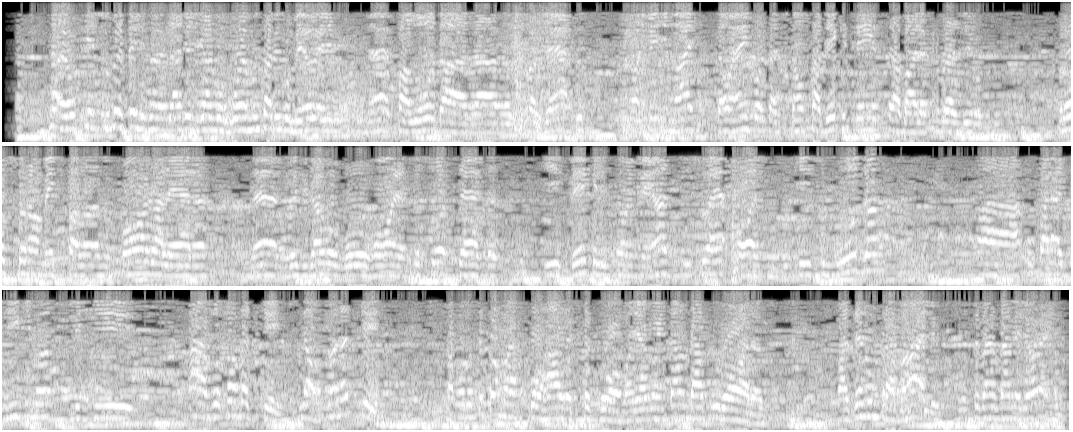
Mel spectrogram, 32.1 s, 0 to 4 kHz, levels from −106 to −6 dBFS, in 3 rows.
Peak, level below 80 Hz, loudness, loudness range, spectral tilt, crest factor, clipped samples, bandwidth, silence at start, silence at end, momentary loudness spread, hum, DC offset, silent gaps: 0 dBFS; -16 dBFS; -6 LUFS; 2 LU; -10 dB/octave; 6 dB; 8%; 4 kHz; 0.1 s; 0 s; 4 LU; none; 1%; none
